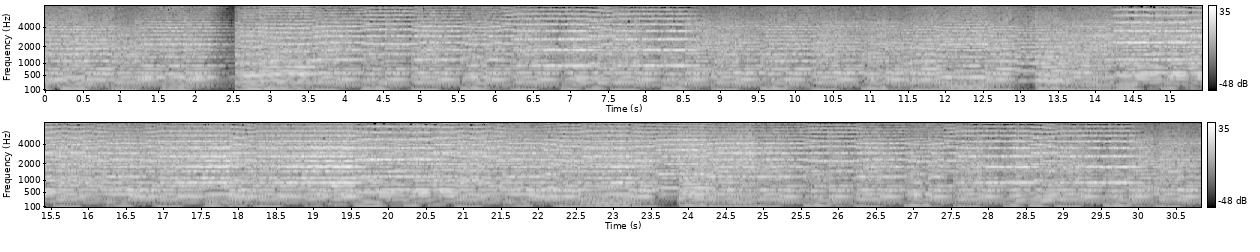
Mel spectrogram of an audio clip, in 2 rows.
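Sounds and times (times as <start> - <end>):
violin playing a shanty: 0.1 - 30.8.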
